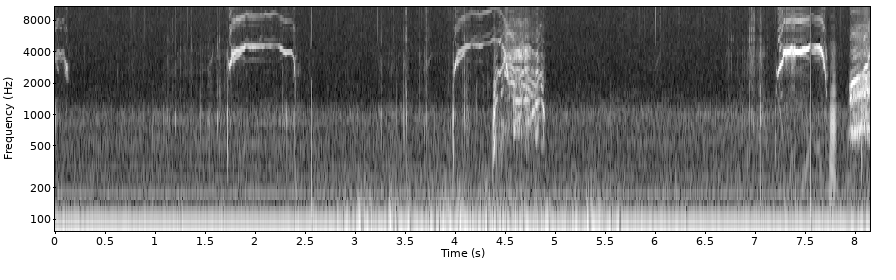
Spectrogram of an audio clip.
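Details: Osprey female at a nest in Estonia with two chicks, 18 July 2016, calling the male, who soon arrives with fish. Three loud, high, arched whistled calls with a hoarse tail, spaced a few seconds apart, over steady low wind rumble.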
